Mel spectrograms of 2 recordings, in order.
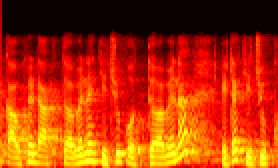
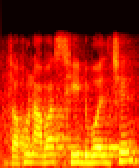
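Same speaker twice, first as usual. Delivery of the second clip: normal talking voice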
